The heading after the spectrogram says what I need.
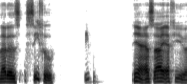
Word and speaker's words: Sifu: Yeah, Sifu. I think it's pronounced Sifu. I would assume Sifu? it is. Yeah, it's like seafood, but without the D.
